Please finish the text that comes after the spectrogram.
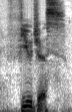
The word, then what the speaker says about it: Fujas: complicated backstory to this we are going with fuges that is the the perfect pronunciation it's impeccable so everyone everyone out there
